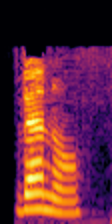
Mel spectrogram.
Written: vennel

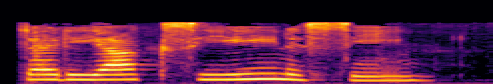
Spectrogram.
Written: dideoxyinosine

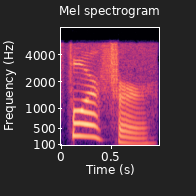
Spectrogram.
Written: Forfar

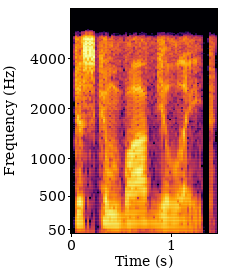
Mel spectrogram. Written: discombobulate

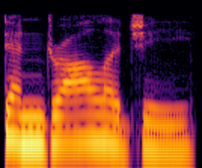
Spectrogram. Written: dendrology

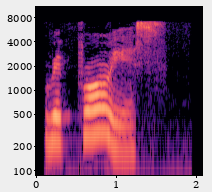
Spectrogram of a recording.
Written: riproarious

